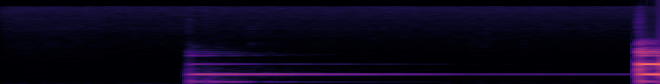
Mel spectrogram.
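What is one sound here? A small bell rings once and slowly fades.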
